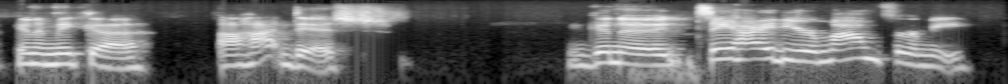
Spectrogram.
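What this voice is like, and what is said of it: Exaggerated Midwestern accent. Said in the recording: “The Midwestern. That's a good accent... have a little bit of that kind of twang in your voice is not the same as the Southern twang... that was good there.”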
